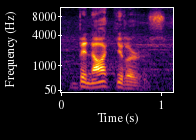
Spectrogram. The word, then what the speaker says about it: binoculars: do you pronounce it binoculars use the short I sound like this is B put the stress on the second syllable it's an open sound like hot and stop B binocular make the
